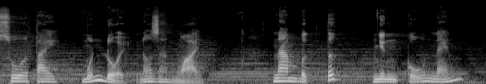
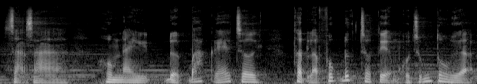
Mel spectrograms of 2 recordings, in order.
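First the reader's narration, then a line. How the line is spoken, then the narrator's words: Soft, obsequious. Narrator (Vietnamese): Ông chủ như cúp đuôi, như chó con, nói giọng nhỏ nhẹ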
